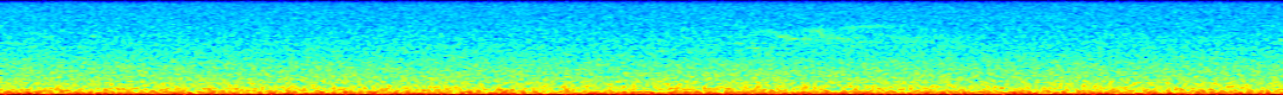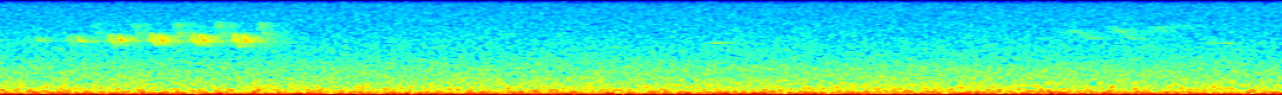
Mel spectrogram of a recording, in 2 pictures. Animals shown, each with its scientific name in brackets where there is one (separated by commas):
Hermit Thrush (Catharus guttatus), Black-throated Blue Warbler (Setophaga caerulescens), Ovenbird (Seiurus aurocapilla)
